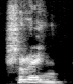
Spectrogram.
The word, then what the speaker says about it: shring: Actually, the guy who trained me made it sound like one syllable, shring, and that's how I always said it.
